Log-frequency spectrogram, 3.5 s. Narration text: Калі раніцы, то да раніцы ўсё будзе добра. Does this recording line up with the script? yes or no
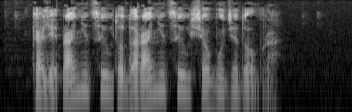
yes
